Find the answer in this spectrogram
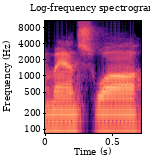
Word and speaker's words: Mansoor: Mansoor is now Mansoir.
